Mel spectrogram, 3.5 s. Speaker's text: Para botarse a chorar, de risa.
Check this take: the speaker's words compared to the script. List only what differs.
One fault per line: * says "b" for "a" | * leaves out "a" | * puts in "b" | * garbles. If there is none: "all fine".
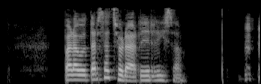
all fine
